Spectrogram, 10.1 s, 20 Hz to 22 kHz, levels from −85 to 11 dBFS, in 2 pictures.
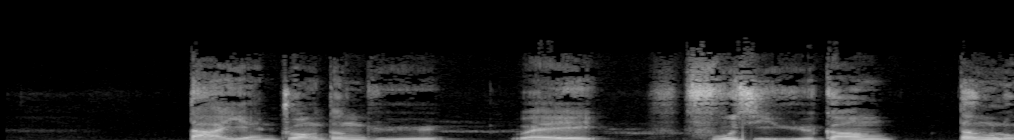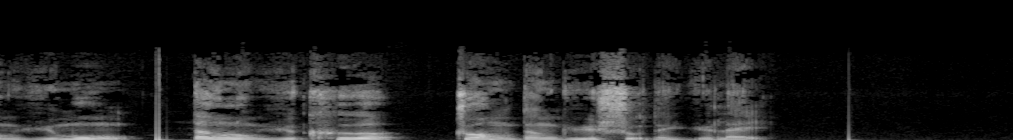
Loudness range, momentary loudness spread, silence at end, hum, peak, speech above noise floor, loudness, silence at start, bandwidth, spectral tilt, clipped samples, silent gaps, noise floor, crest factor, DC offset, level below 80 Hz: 3 LU; 11 LU; 1.25 s; none; 0 dBFS; 53 dB; -18 LUFS; 0.95 s; 14.5 kHz; -3.5 dB/octave; under 0.1%; none; -71 dBFS; 20 dB; under 0.1%; -46 dBFS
